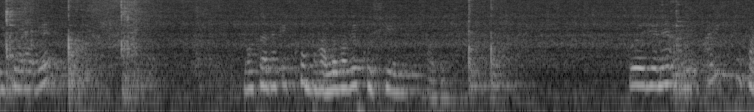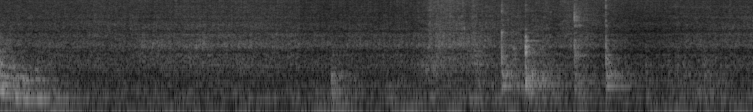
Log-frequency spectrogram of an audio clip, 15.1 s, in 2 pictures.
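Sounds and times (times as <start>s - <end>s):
spoon stirring in a pan: 0.0s - 2.2s, 4.6s - 5.2s, 11.7s - 14.8s
food sizzling in a pan: 0.0s - 15.0s.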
